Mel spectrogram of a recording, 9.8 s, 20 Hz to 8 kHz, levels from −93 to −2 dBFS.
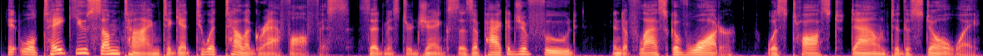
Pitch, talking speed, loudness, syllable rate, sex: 105 Hz, 190 wpm, -21 LUFS, 4.5 syllables/s, male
